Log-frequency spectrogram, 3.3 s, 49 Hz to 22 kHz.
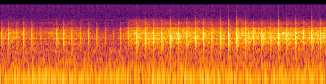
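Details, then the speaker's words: Canadian Philco 409 (46-350) portable radio chassis on the bench, no station tuned: sharp pops about four per second over faint hiss, interference from an unknown source in the house. "plus you can hear that popping sound that's the interference that's here in my house I don't know what is that"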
